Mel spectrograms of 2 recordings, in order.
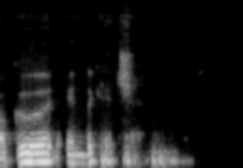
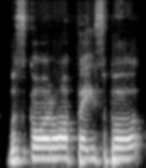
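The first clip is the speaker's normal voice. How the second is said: loud, high hail to the audience; calling out; 7 semitones higher, 5 dB louder than usual. Real, not acted. Host hailing Facebook viewers as the stream starts, calling out loudly. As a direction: holler a big high greeting.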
